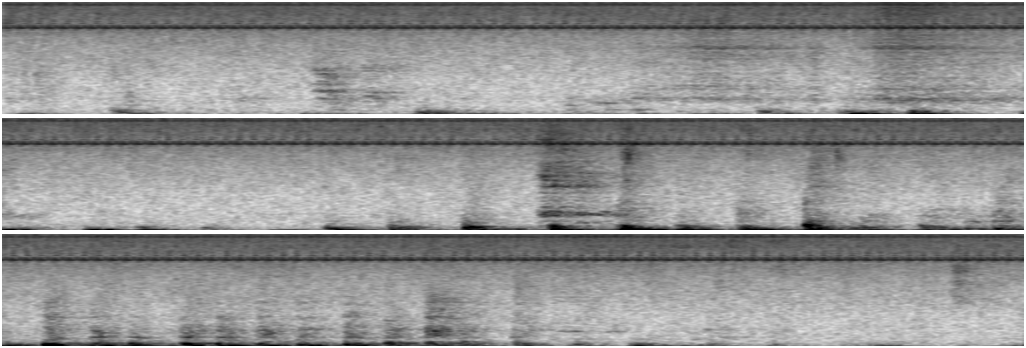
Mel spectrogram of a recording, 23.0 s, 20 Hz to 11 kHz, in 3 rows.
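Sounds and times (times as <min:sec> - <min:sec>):
footsteps on stairs at night: 0:00.1 - 0:01.5, 0:03.1 - 0:04.0, 0:05.5 - 0:21.2.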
